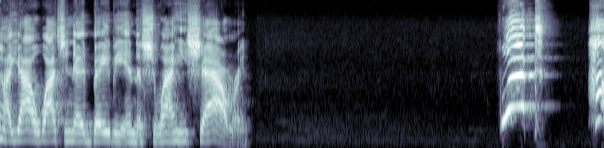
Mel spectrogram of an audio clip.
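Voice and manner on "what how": high, loud indignant What; shrieking disbelief; outraged shout. Real, not acted. Outraged reaction to video.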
